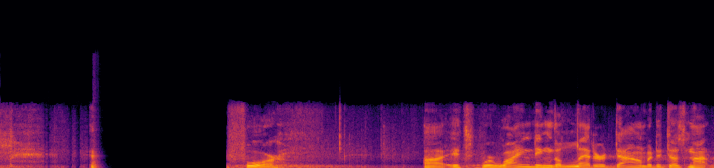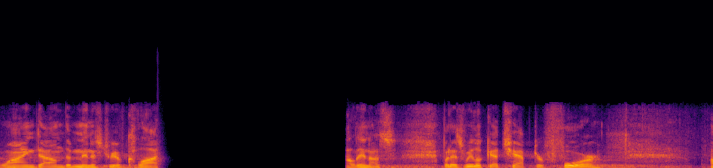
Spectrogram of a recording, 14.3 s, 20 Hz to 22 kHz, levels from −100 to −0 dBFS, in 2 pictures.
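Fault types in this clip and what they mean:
Repeated packet loss (robotic sound): Between 0.43 and 0.91 s, five short gaps, the longest about 43 ms, are patched by stretching the preceding sound, giving a choppy, metallic texture. A spectrogram shows repeated smeared, frozen slices; the waveform shows jagged, repetitive fragments.
Long network dropout: At 0.93 to 2.29 s and 8.71 to 10.62 s, a fading buzz briefly continues the last sound, then near-silence lasts about 1.2 s and 1.8 s, likely from packets never arriving. Spectrograms show a short blurred tail then blankness; the waveform flattens.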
